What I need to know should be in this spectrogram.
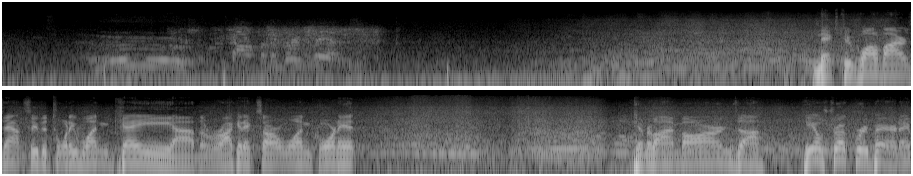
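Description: A race car engine revs loudly, rising and falling in pitch as the car speeds around a dirt track.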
